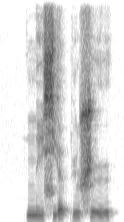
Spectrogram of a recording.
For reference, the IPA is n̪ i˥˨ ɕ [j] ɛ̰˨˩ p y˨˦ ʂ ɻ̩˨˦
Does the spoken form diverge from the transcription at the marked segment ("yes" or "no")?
no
